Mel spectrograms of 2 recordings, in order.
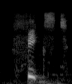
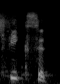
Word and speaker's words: fixed: you pronounce it what you pronounce the verb with t at the end excellent fixed remember this example fixed not fixed not fix it fixed okay okay is it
